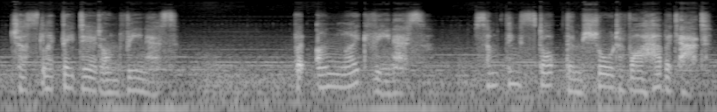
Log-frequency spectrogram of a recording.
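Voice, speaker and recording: An actress playing an earnest, weary scientist recording a game audio log in a thoughtful, measured way with hushed phrase endings. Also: female voice, low voice. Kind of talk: confessional audio log, dramatic game acting. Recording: music behind the voice.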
